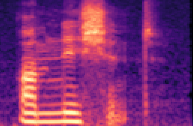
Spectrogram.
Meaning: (adjective) Having total knowledge; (noun) One who has total knowledge
- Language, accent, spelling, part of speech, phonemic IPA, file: English, US, omniscient, adjective / noun, /ɑmˈnɪʃənt/, En-us-omniscient.ogg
